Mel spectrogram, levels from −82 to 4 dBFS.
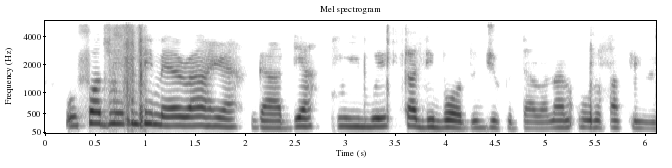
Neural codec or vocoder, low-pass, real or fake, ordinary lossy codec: codec, 24 kHz, 1.2 kbps, DualCodec; 5.4 kHz; fake; none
